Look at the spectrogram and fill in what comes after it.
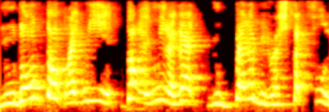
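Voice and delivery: cross parent voice. Showing teachers the wrong way to scold a child: demonstrating an angry shout. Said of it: "can you imagine you shout".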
